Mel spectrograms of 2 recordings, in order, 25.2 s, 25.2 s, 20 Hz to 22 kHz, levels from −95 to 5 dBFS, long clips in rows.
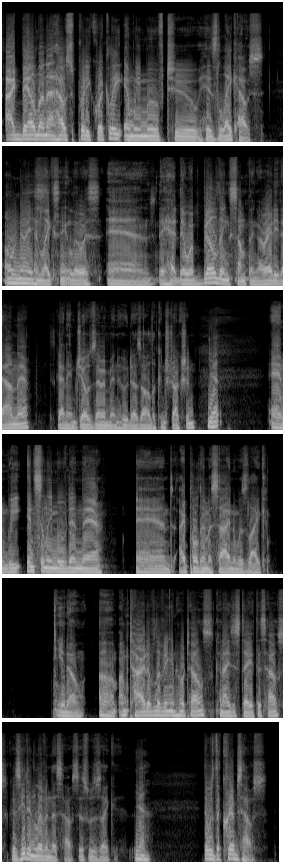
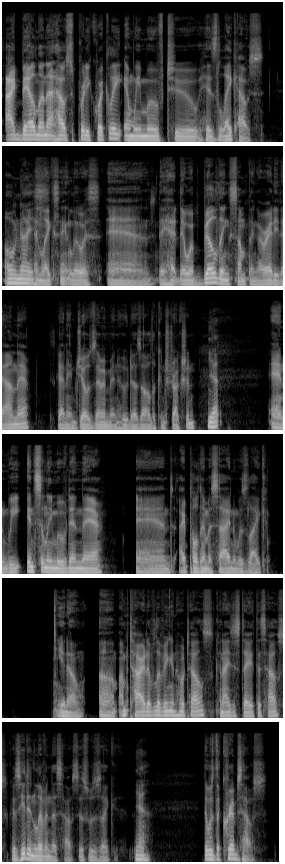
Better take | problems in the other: second | distortion; slight; 10 dB below the speech

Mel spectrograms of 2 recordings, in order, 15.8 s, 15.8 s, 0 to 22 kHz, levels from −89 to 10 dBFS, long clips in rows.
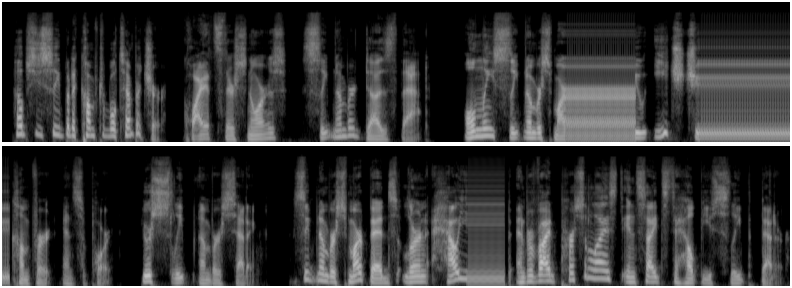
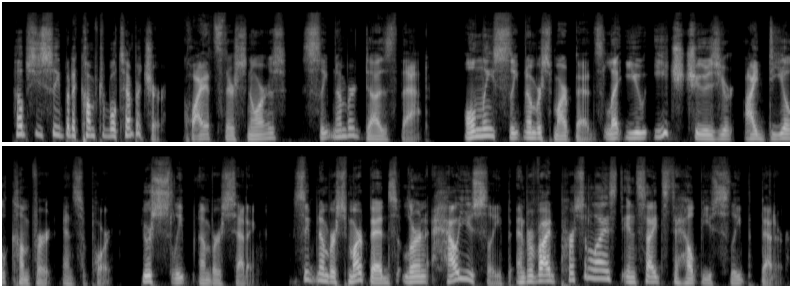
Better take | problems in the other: second | audio freezing; at 5.5 s for 0.5 s, at 7 s for 1 s and at 13 s

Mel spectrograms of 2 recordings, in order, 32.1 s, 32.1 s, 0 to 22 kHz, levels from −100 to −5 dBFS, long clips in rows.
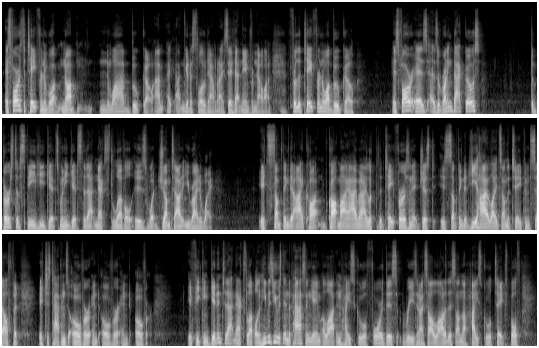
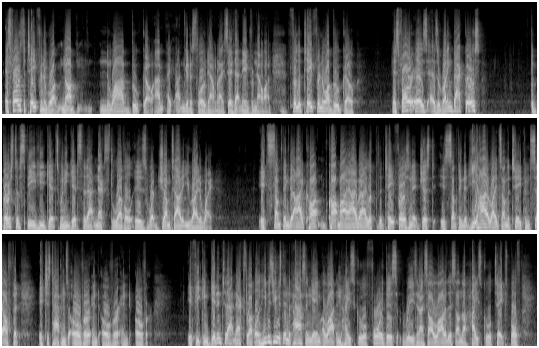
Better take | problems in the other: first | distortion; heavy; 7 dB below the speech

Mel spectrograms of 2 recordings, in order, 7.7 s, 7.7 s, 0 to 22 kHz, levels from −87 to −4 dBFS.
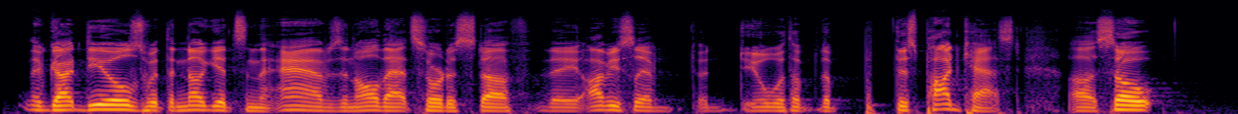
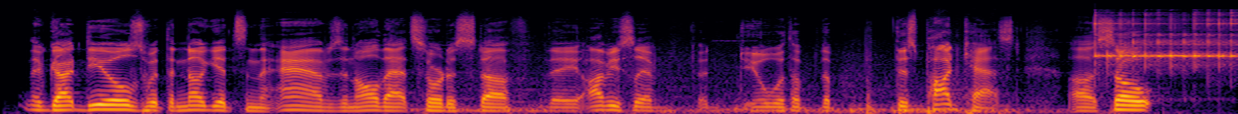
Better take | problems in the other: first | household noises; loud; from 3 s on; 4 dB below the speech

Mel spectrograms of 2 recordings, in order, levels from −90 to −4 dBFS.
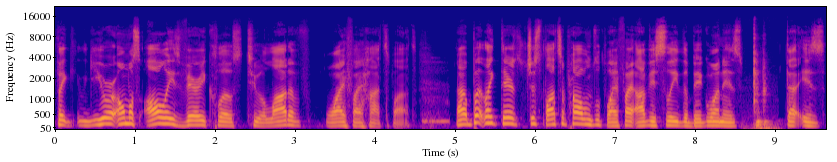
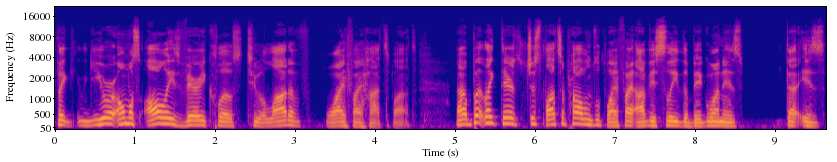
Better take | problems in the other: second | phone ringing; faint; at 4.5 s; peak 15 dB below the speech // keyboard typing; noticeable; at 8.5 s; peak 6 dB below the speech

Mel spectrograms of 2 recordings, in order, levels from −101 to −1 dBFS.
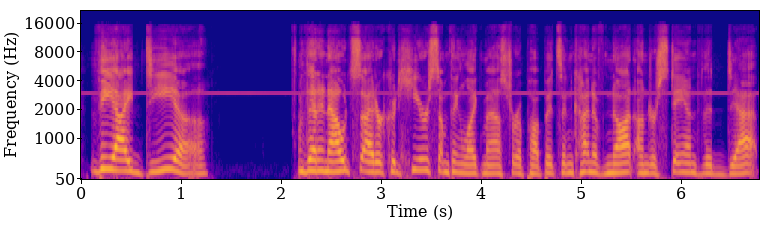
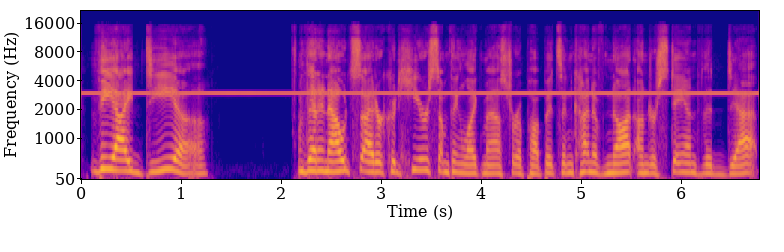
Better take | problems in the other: first | high-pitched whine; loud; throughout; 3 kHz, 10 dB below the speech; faint in the first

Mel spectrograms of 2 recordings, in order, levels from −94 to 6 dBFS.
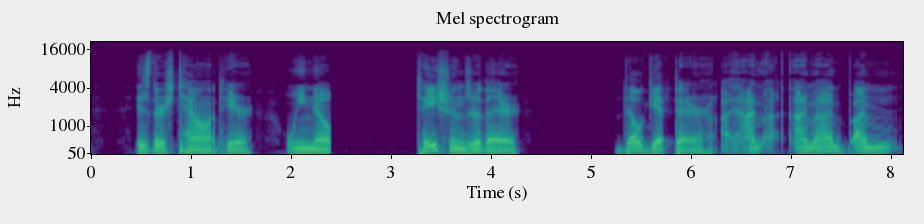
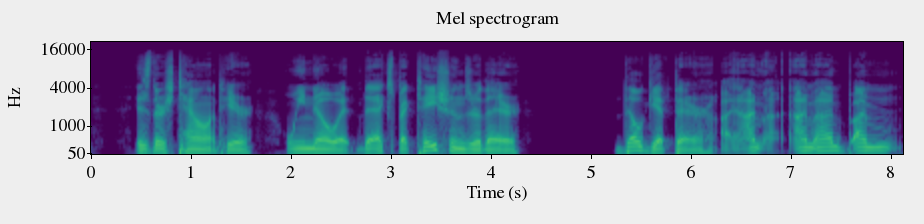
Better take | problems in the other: second | audio cutting out; at 2.5 s for 1 s

